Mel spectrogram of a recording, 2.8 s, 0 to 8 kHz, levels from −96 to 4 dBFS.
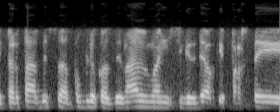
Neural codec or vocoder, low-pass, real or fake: none; 7.2 kHz; real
